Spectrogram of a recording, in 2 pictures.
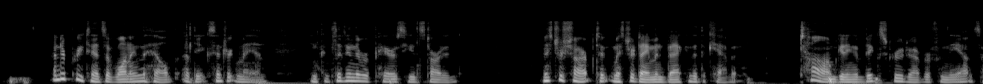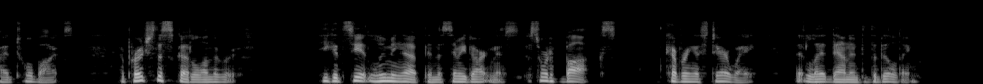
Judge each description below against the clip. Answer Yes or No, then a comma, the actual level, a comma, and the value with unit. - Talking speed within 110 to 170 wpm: No, average, 190 wpm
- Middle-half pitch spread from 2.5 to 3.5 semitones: No, average, 4.0 semitones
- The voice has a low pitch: Yes, low, 125 Hz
